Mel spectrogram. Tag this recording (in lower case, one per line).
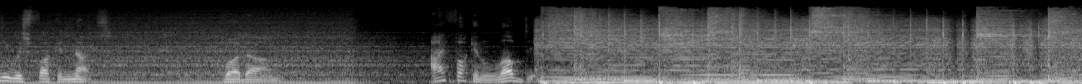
music
punk rock
speech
